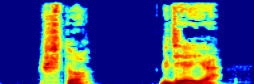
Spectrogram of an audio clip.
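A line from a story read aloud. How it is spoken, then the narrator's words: Weak whisper, just awakened. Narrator (Russian): прошептал очнувшийся полковник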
